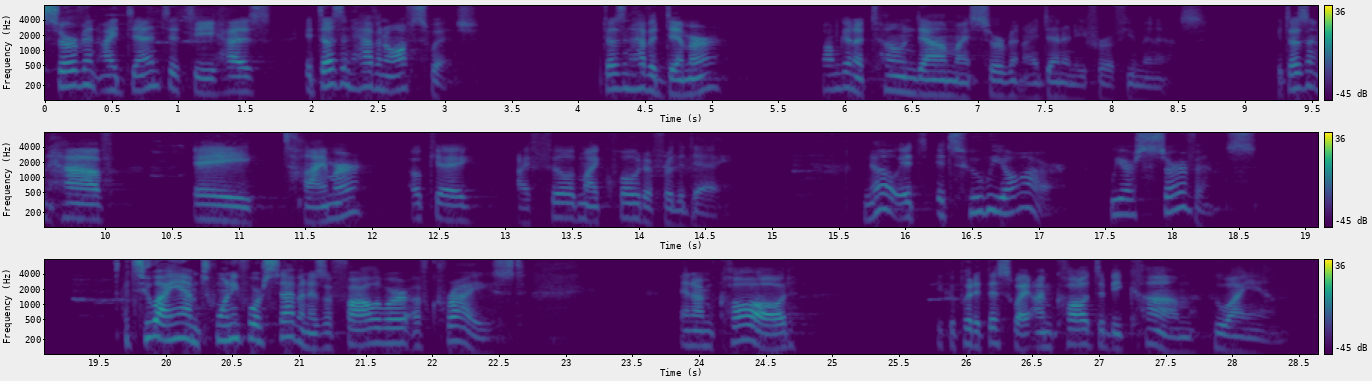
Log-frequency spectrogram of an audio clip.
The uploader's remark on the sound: preached at the Maundy Thursday Service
